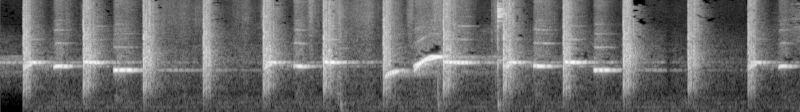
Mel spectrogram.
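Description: Background music: a whistled melody of held notes with short upward slides, over a regular beat of sharp, click-like strokes.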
